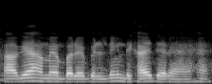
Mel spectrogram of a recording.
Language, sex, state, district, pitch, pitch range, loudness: Hindi, male, Arunachal Pradesh, Lower Dibang Valley, 135 Hz, 130-140 Hz, -17 LUFS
